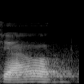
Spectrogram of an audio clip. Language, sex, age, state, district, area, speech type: Odia, male, 18-30, Odisha, Subarnapur, urban, read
